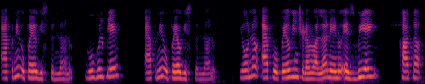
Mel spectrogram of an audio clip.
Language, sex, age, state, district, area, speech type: Telugu, female, 45-60, Telangana, Medchal, rural, spontaneous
